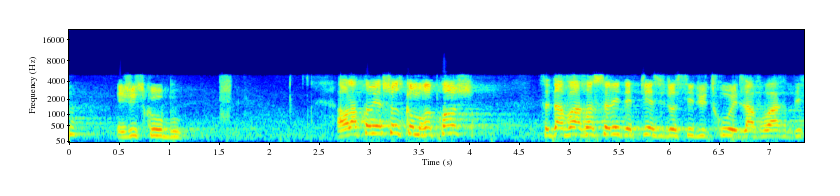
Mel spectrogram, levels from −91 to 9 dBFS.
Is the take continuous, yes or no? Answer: yes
